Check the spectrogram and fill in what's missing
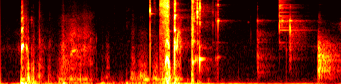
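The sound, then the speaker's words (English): Heineken beer being poured into a glass stein, with several sharp glassy clinks and clatters over a soft splashing pour, no talking. “All right, so I'm going to pour it in my beer stein.”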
